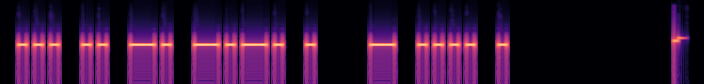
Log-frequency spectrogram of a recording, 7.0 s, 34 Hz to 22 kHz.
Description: Morse code, heard as a keyed tone, about 15 wpm, 700 Hz. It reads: SINCE THE
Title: Sets of 5 Words Encore 15wpm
